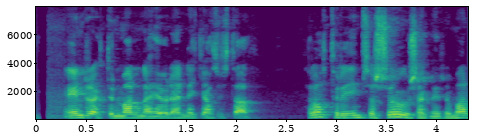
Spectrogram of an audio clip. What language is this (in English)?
Icelandic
